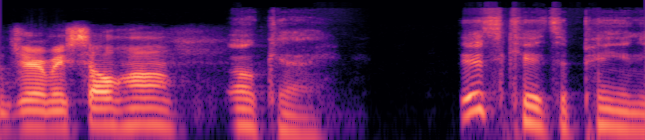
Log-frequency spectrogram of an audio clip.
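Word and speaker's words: Sochan: And this kid, Jeremy Socren, that's the way you pronounce his name? Jeremy Sohan.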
